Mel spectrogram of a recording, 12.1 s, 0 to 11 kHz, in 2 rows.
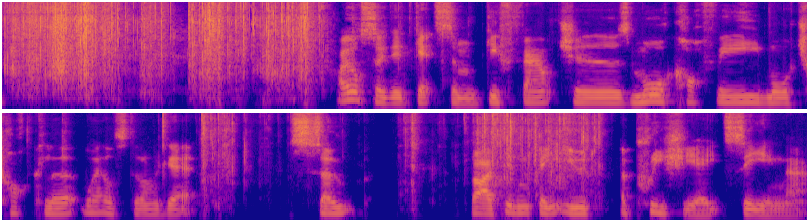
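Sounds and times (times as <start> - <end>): plastic bag crinkling: 0.0 - 3.1, 7.5 - 8.2, 9.0 - 10.6.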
